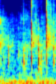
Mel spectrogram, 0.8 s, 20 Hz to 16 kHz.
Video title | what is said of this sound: Zen Art Supplies 17 Brush Set - REVIEW | you can hear a ball in there you got to shake it till you hear that ball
